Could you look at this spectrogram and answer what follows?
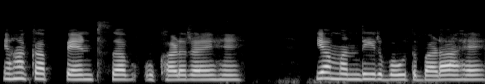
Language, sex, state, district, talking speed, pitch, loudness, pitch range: Hindi, female, Bihar, Jamui, 150 wpm, 225 Hz, -17 LUFS, 220-240 Hz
